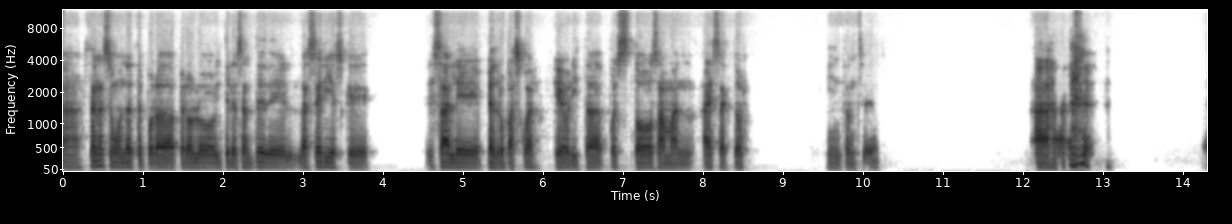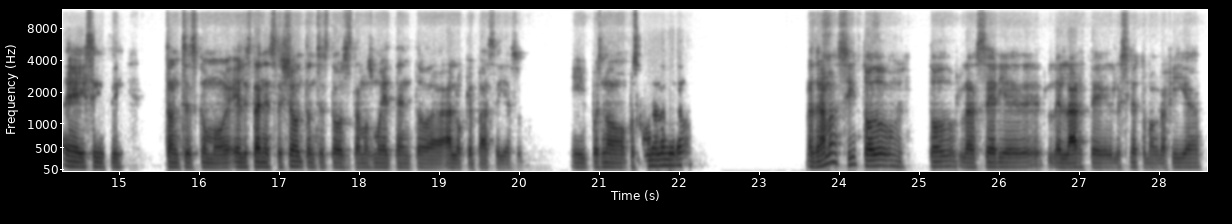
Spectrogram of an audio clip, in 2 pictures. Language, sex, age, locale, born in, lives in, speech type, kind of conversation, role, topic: Spanish, male, 35-39, es-MX, Mexico, United States, conversation, unstructured, none, ¿Cuáles son las mejores series para maratonear durante el fin de semana?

